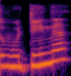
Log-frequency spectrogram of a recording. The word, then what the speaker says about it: Udine: It's called Udine. Is that how is it pronounced? Udine, Yeah, yes.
